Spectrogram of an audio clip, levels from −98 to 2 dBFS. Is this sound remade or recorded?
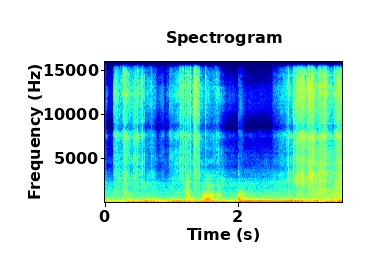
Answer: remade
